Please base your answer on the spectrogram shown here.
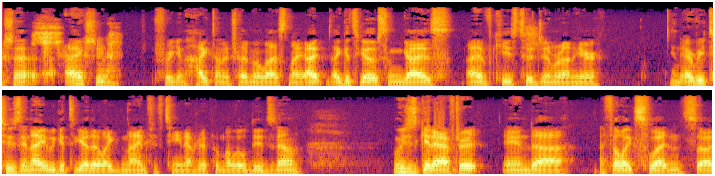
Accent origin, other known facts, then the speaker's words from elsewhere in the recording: Florida, United States; I grew up in South Florida and there's adventure there, but it's not, I live in Colorado now.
